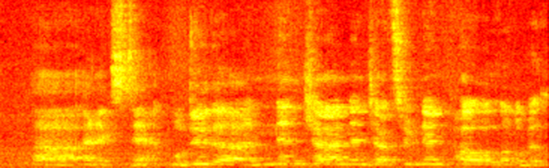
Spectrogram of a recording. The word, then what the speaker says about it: ninja: a person of stealth that we pronounce ninsha as ninja what you see musha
